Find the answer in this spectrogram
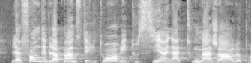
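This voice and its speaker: Ordinary pitch variation carries through a woman's very fast speech. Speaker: mayoral candidate. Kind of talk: debate answer. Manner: halting.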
